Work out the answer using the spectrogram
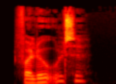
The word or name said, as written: forlovelse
